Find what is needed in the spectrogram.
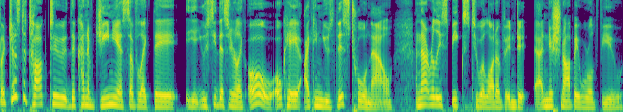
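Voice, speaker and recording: A woman's fairly low-pitched voice, an ordinary speaking voice at a moderate pace with hardly any pauses. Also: lively intonation. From Winnipeg, Manitoba, Canada. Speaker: visual artist. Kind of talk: interview.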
